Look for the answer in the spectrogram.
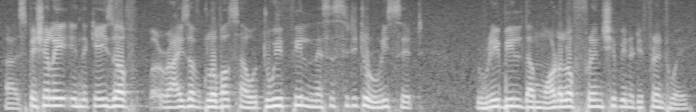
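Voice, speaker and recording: A man in the audience puts a long question to the panel in formal, academic wording. His voice is slightly high in pitch but very dark and mellow. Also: steady tone, quick pace, rough recording. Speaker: audience member asking a question.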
